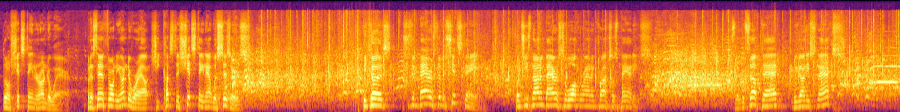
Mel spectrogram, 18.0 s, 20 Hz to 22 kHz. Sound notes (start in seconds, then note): 4.1 laughter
